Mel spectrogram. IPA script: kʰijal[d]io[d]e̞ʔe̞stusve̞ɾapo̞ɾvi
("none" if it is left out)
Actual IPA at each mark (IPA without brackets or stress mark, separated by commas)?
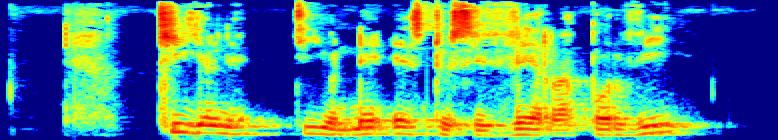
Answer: t, n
